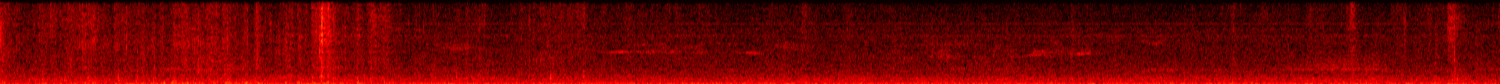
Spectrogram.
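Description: Saluki puppies mouthing and chewing a leather shoe: faint scattered clicks and scuffs over a steady low outdoor rumble, with one sharper click about a second and a half in.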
